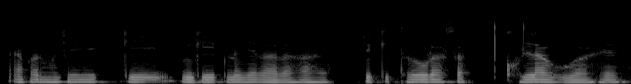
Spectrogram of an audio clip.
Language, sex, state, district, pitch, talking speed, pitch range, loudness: Hindi, male, Chhattisgarh, Rajnandgaon, 110 Hz, 160 wpm, 105-110 Hz, -38 LUFS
